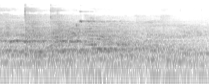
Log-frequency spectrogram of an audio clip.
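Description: A basketball bouncing several times on a hardwood gym floor, echoing in the large gym, over people's voices and chatter.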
